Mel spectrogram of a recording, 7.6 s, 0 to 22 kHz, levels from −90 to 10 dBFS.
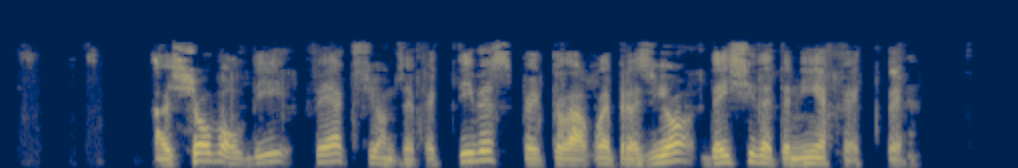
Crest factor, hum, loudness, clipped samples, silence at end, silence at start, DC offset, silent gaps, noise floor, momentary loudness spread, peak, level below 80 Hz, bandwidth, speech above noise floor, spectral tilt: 18 dB; none; -18 LUFS; under 0.1%; 0.8 s; 0.65 s; under 0.1%; 2.24-2.28 s, 3.32-3.37 s, 3.85-3.92 s, 4.10-4.14 s, 6.48-6.55 s; -51 dBFS; 10 LU; 0 dBFS; -60 dBFS; 8 kHz; 33 dB; -4 dB/octave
